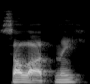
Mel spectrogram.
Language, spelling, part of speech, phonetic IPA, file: Russian, салатный, adjective, [sɐˈɫatnɨj], Ru-салатный.ogg
- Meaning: 1. lime green 2. lettuce 3. salad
